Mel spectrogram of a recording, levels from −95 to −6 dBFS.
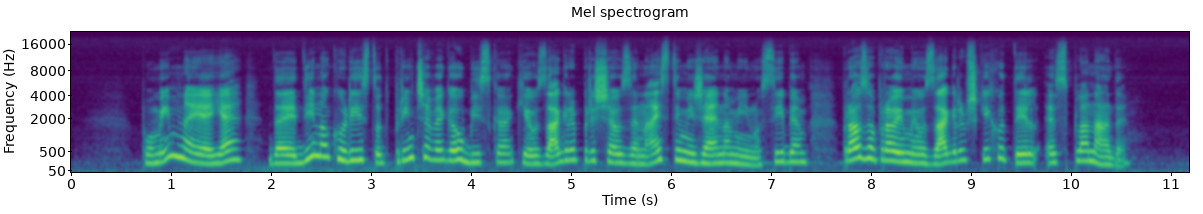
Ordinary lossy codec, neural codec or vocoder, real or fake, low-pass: none; none; real; 19.8 kHz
